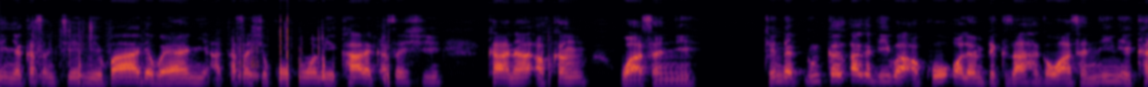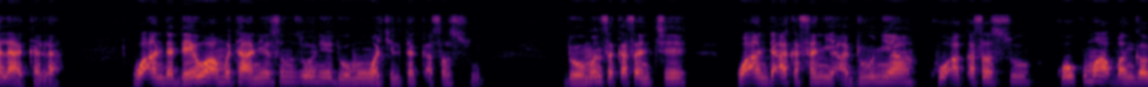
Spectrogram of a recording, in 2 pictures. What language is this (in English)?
Hausa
